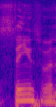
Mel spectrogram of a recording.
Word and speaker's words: Steemsma: And when I asked him how to pronounce his name, he said Steemsma, and I was like, wasn't it Steemsma last year?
